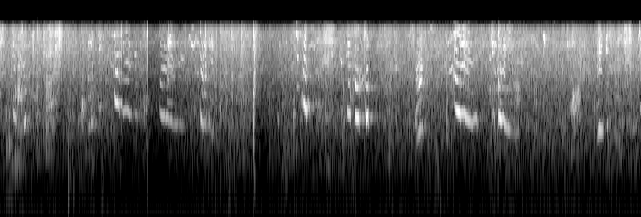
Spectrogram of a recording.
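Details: Pit bull dog during attack training, giving high, thin whimpering yelps: short tonal cries that fall in pitch, repeated irregularly through the stretch, over a steady background hiss with faint voices.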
